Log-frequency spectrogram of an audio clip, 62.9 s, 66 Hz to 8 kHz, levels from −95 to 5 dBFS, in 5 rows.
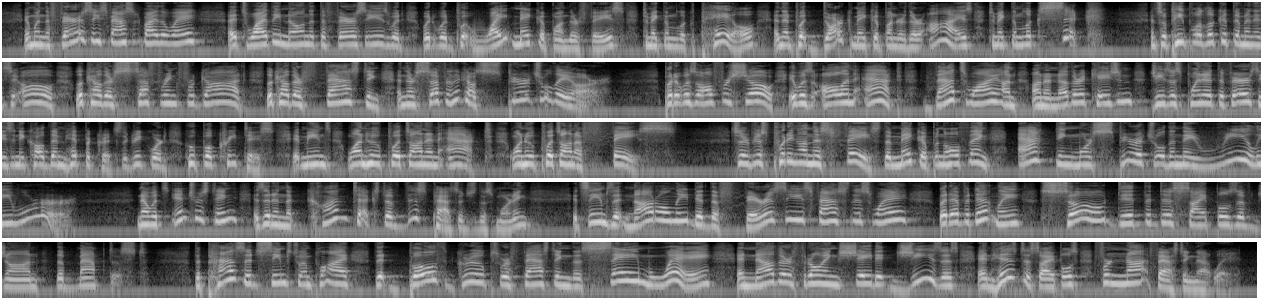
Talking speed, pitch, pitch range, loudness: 190 wpm, 220 Hz, 185-250 Hz, -23 LUFS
